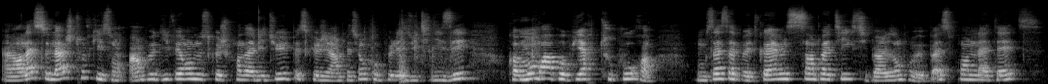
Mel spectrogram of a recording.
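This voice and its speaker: A woman's voice: fairly high pitch, brisk, fairly bright tone, far from the mic. A woman beauty vlogger chatting casually to camera about her purchases, gushing over them and hesitating often. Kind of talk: casual haul chat to camera. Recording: roomy echo, voice a bit off-mic.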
